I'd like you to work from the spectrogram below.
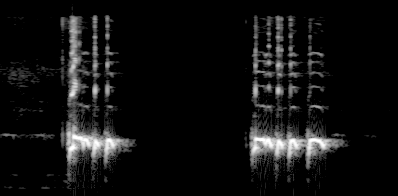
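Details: Two quick stuttered coo phrases from a local zebra dove about a second and a half apart, each trailing into a drawn note over a faint low hum. Sung as a rainy-season lure.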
